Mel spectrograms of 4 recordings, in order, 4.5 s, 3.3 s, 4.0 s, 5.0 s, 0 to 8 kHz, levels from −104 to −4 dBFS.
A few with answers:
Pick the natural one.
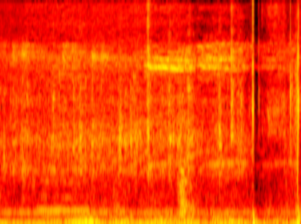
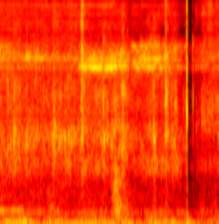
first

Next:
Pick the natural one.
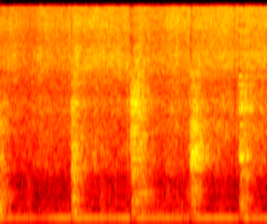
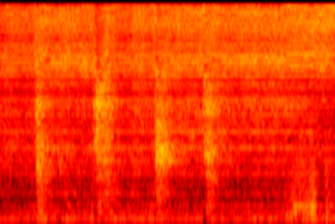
first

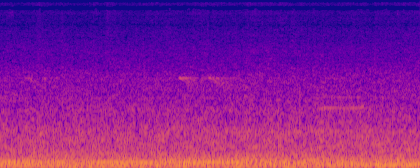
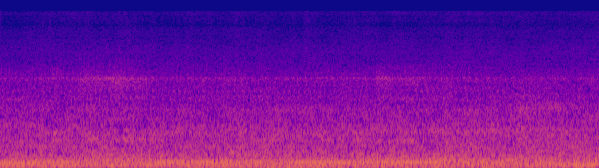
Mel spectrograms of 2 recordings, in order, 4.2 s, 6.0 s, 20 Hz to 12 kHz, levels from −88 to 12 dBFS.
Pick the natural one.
first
